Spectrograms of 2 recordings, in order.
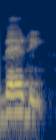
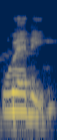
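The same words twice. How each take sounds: First: It begins with a v sound. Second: It begins with a w sound. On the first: The speaker calls it right. "it's supposed to be very" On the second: The speaker calls it wrong. "uttering those like were"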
